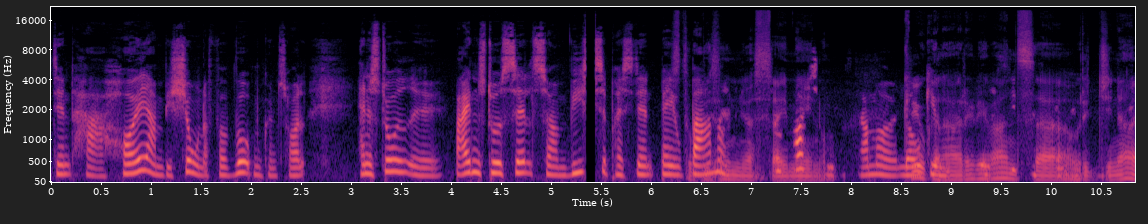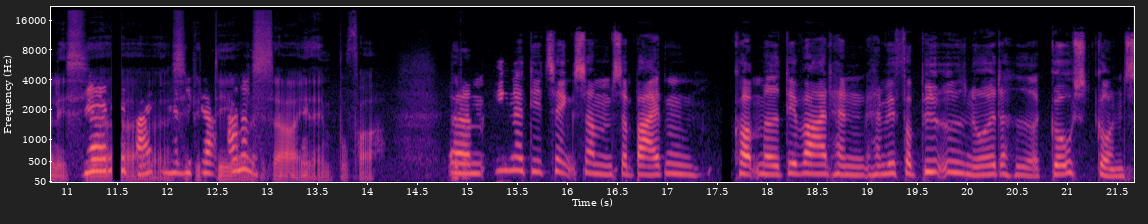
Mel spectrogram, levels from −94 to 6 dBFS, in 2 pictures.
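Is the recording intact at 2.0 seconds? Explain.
Yes, at 2.0 seconds the speech plays through intact, with no dropout, click or other audible fault at that point.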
